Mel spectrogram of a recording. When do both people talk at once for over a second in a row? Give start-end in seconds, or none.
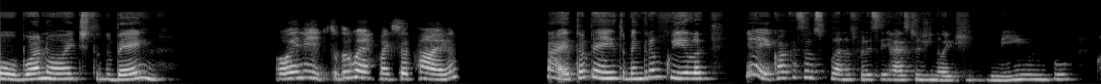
none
